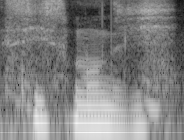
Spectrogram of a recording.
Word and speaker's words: Sismondi: reprendre, Brigitte, parce que vous avez prononcé mon nom à l'italienne, et j'adore ça, parce qu'en Italie... Non, mais c'est que si je suis en Italie, on prononce mon nom ainsi, mais en France, les gens disent Sismondi. Ah oui. Donc on me connaît plus souvent sous le nom de Sismondi, mais c'est vrai qu'en Italie, et mon père...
